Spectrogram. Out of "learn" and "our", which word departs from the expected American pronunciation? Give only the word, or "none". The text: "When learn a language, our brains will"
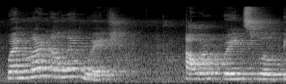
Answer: learn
